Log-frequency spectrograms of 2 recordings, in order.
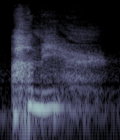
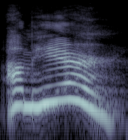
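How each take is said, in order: First: Breathy whispered reveal; whispered I'm here. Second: Said in the usual way. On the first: Acted. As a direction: whisper it right into her ear.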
